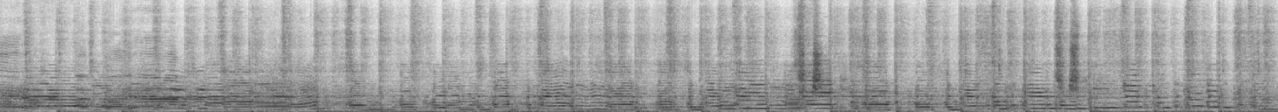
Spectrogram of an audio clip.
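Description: Mangue beat band playing live: bass guitar, drum kit and percussion drums struck with sticks, in an instrumental passage with a steady beat.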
